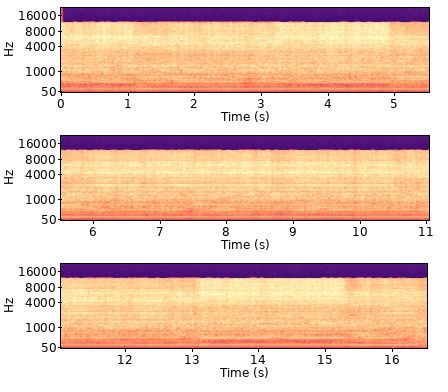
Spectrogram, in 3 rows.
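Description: Warco WM16B milling machine running steadily at about 715 rpm, its loose top cover rattling and vibrating on the head.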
